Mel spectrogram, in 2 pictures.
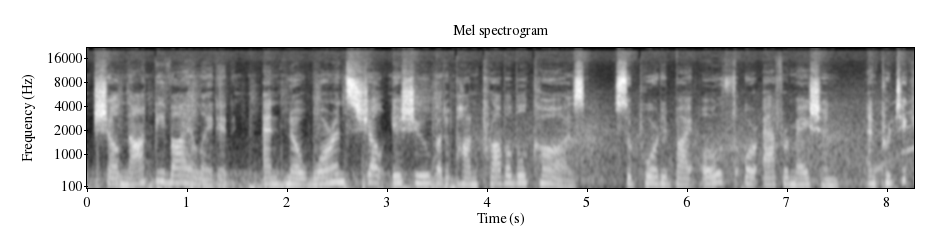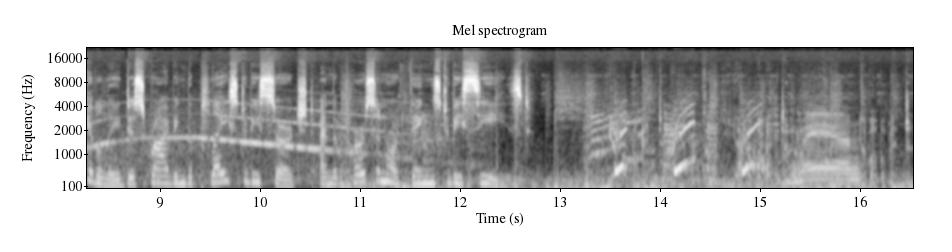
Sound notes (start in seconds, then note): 7.6 sirens wailing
